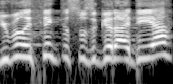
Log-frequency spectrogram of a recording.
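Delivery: passive-aggressive, needling tone. Speaker explains how dads react to a child's messy room: imitating an agitated dad. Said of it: "they'll say it with an agitated voice".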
